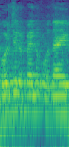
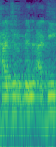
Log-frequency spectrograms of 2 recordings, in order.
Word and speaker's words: حجر بن عدی: نہیں احترام کیا جناب حجر بن ادے کا، یا جو دوسرا تلفظ ہے حجر بن عدی کا؟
